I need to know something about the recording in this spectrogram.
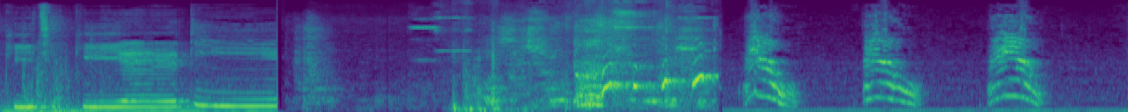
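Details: Domestic cat giving four arched meows, each rising then falling and spaced about a second apart, after a stretch of people talking and music indoors.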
